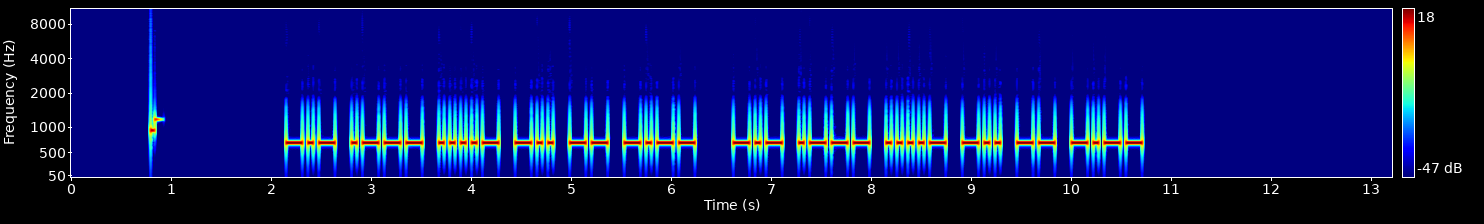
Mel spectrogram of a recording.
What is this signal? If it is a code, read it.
Morse code, heard as a keyed tone, about 22 wpm, 700 Hz. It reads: KJ4DMY KJ4DMY
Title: USA Call Signs Repeated 2x 22wpm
